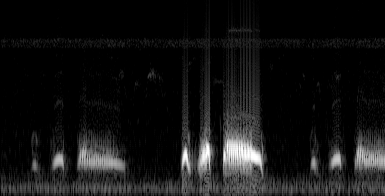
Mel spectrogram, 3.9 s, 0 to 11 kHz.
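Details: Spotted dove at Bờ Y, Kon Tum, Vietnam, 28 November 2017. A softer phrase of short coos and a long coo is followed by a louder, clearer phrase of two quick coos and a long falling note, then a third phrase begins.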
